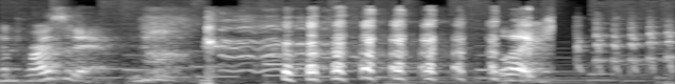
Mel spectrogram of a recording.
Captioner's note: laugh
